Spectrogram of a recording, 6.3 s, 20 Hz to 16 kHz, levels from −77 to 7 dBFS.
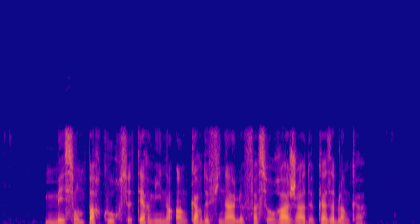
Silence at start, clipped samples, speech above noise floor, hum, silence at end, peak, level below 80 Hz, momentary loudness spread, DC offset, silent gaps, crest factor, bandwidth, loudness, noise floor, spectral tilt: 0.7 s; under 0.1%; 47 dB; none; 0.8 s; 0 dBFS; -52 dBFS; 10 LU; under 0.1%; none; 24 dB; 7.4 kHz; -23 LUFS; -70 dBFS; -4 dB/octave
